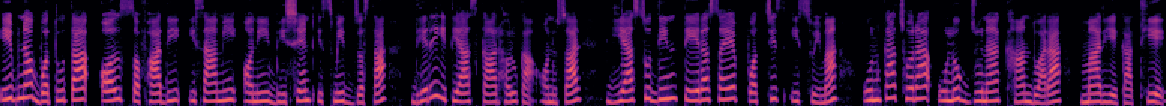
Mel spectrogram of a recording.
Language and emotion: Nepali, neutral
